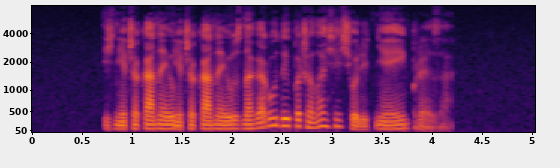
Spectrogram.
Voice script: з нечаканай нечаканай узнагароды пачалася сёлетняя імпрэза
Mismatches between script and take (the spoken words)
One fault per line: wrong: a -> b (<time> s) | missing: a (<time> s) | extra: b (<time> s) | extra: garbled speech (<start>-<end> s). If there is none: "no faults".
no faults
